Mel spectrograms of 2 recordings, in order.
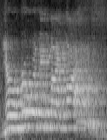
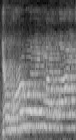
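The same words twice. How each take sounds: First: Put-on high, loud, slow whining teen girl; bratty teen whine. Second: Put-on bratty teen whine. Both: Comic sketches daughter yelling at her proud mother, high whine. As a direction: wail it like a spoiled sixteen-year-old.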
